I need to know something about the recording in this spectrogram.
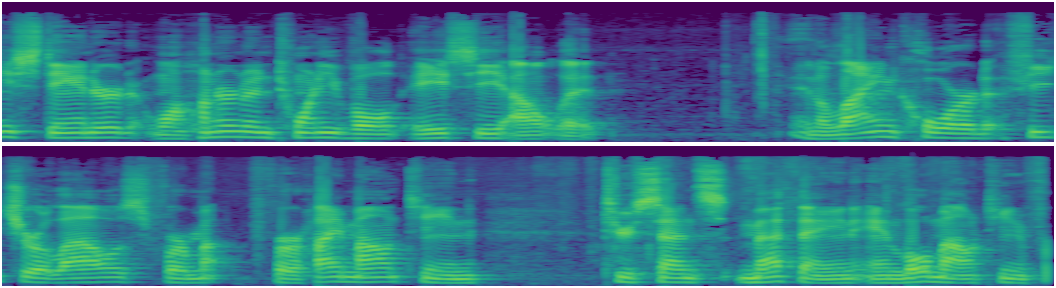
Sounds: speech

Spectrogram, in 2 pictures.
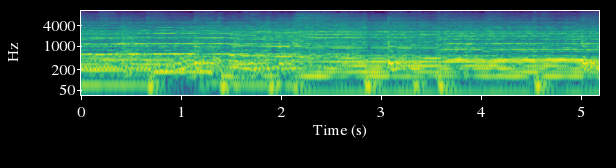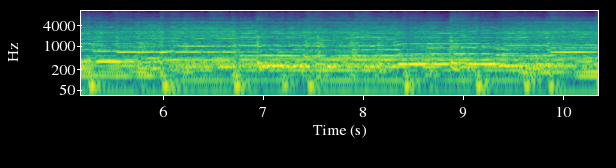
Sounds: music
plucked string instrument
acoustic guitar
electric guitar
musical instrument

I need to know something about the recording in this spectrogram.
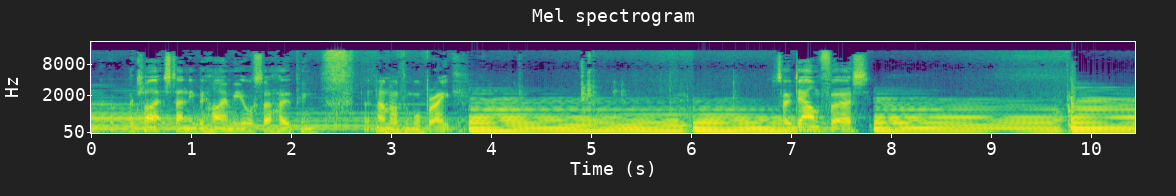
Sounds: musical instrument
piano
speech
music
inside a small room

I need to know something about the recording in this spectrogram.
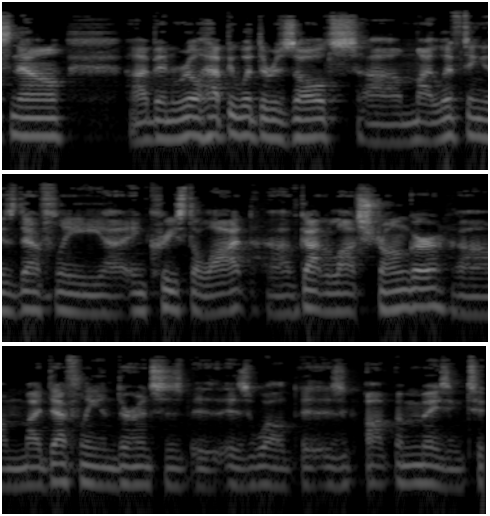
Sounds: speech

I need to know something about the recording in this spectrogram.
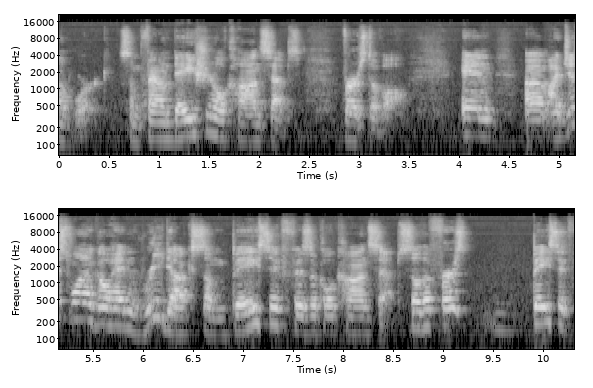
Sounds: speech

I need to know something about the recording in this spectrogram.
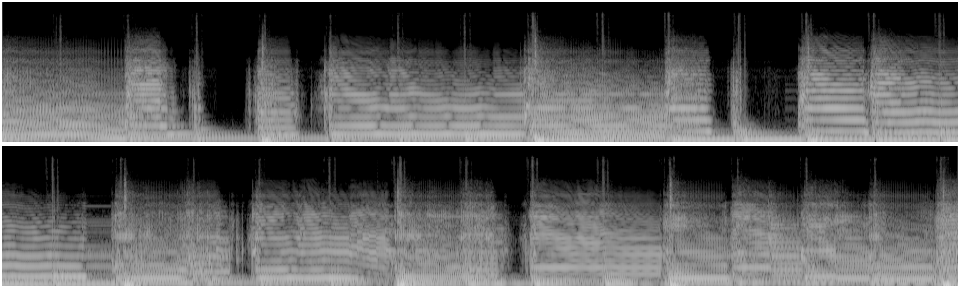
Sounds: music

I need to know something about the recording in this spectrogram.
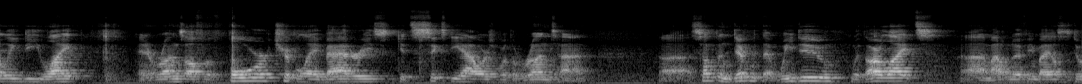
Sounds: speech

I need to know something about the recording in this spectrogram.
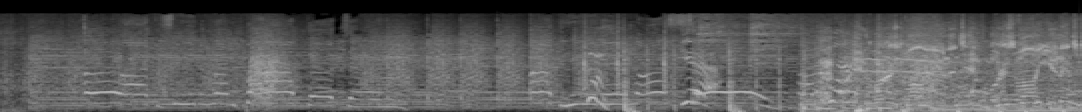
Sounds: thwack

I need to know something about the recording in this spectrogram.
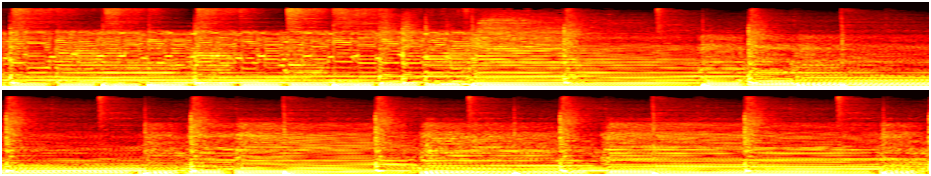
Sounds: music

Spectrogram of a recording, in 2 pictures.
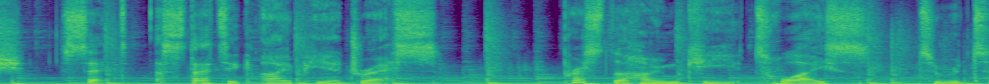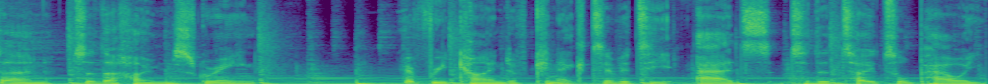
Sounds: music
speech

